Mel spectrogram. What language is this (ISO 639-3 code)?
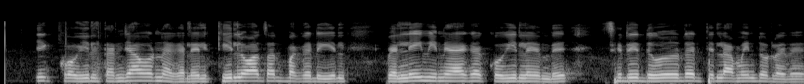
tam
